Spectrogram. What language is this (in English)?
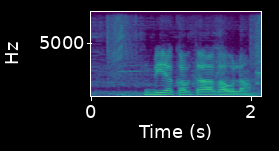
Bhojpuri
